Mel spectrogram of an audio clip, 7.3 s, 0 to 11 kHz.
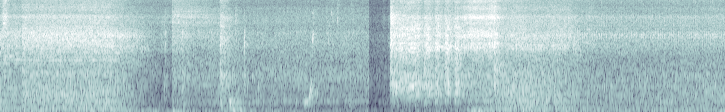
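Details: High-mileage Lexus GX470 2UZ-FE on its first start after timing belt, water pump and valve adjustment work, with coolant just topped up: cranks briefly, catches and settles into a steady, even idle with no knocks or misses.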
